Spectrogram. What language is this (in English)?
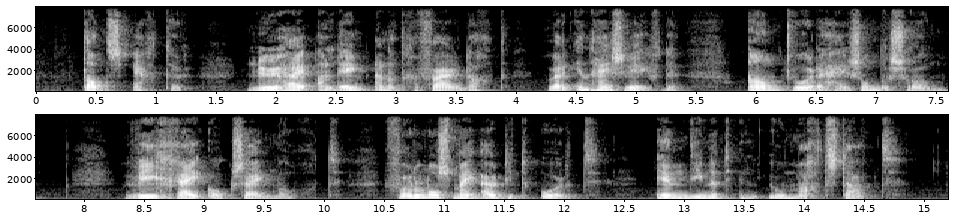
Dutch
